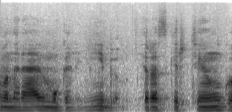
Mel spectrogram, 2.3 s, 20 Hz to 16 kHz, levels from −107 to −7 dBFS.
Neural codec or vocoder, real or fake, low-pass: none; real; 14.4 kHz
